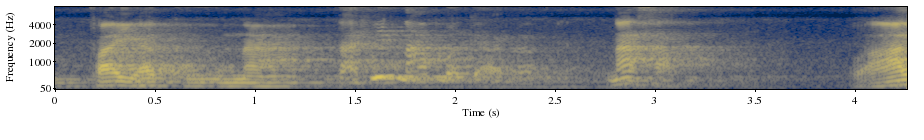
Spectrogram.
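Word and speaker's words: فَيَكُونَ: Di sebagian qiraah bukan fayakun, bukan gitu bacanya. Fa in wa idza qada amran fa inna ma yaqulu lahu kun fayakuna.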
